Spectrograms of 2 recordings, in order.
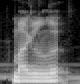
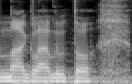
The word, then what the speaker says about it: magluto: Mahilig ako magluto. There's not 3 syllables in that. Magluto, there is 3 syllables, but it's not maglaluto. Magluto.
